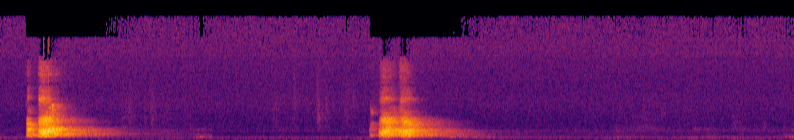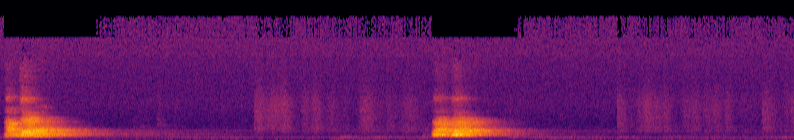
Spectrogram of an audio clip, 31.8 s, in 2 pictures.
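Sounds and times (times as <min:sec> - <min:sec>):
red fox calling: 0:00.5 - 0:03.3, 0:07.4 - 0:10.1, 0:15.7 - 0:30.3.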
